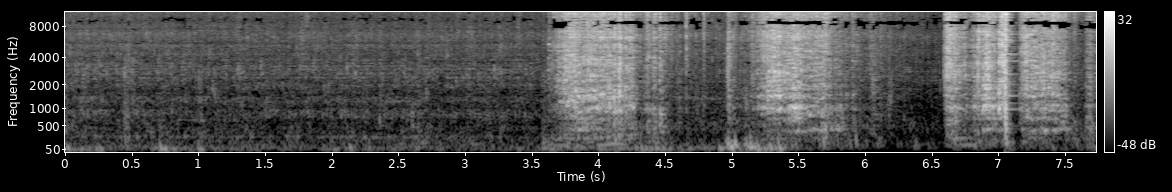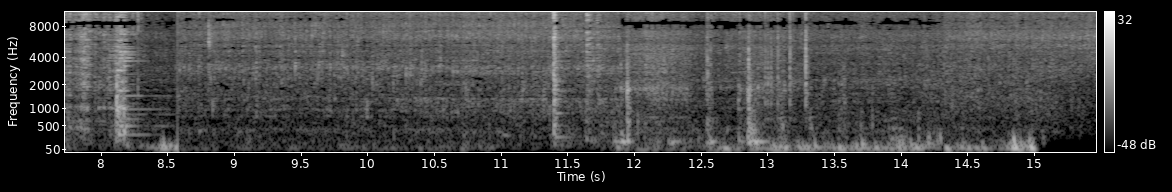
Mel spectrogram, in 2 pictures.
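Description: Hot embers being raked and pushed across the tiled floor of a wood-fired dome oven with a long wooden pole: three loud scraping, rustling passes in the first half, then only a few light knocks.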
